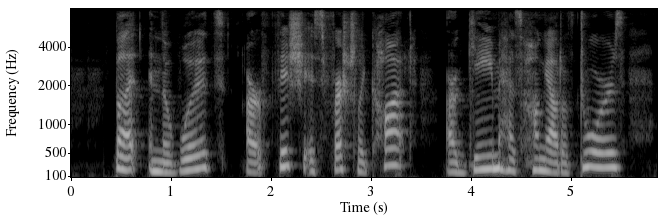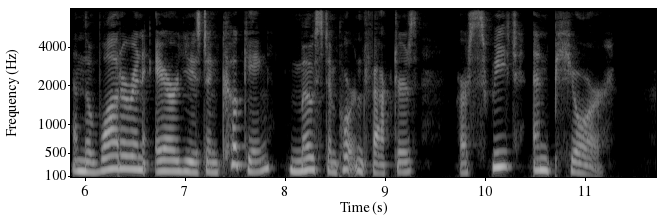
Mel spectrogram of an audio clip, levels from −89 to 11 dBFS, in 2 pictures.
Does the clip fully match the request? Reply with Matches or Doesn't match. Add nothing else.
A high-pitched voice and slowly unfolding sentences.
Doesn't match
